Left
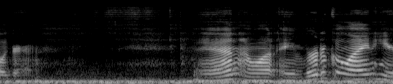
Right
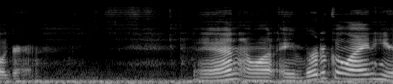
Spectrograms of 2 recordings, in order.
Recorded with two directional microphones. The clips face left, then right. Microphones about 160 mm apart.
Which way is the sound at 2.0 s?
25° right (ahead or behind).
